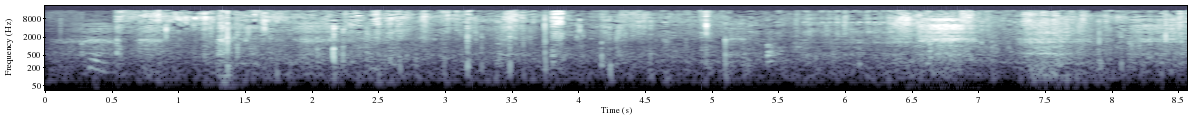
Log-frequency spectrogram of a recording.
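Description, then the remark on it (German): A horse's hooves clip-clop at a steady walking pace, fairly loud, on the Grafendamm, over a rustling outdoor background with a faint voice now and then. “Normalerweise lasse ich mein Pferdchen laufen hier.”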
